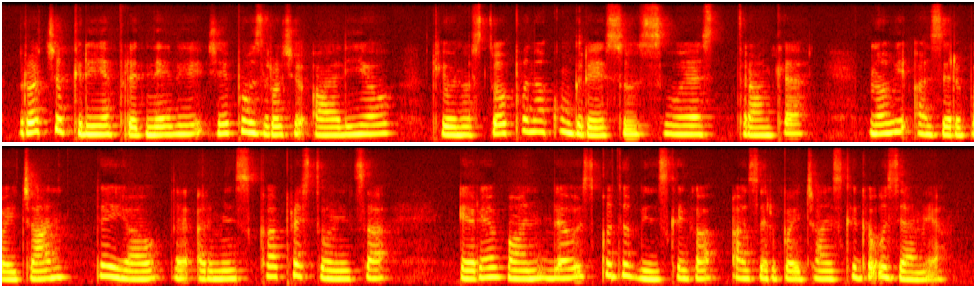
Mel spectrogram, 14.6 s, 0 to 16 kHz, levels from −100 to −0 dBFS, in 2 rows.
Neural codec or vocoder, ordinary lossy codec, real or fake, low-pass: codec, 44.1 kHz, 7.8 kbps, DAC; none; fake; 14.4 kHz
